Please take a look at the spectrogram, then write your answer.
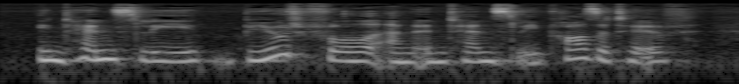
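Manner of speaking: ordinary talk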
